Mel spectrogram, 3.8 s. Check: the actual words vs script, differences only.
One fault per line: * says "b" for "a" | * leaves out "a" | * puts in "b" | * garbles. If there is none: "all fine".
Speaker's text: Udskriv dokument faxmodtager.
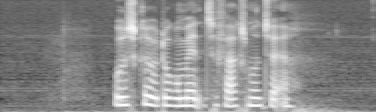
* puts in "til"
